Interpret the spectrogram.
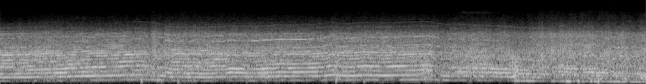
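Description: Rally car engine under hard acceleration, heard from inside the cabin: its note climbs steadily, then drops in steps after about four seconds as the car shifts up. A few short knocks come through, with tyre noise on the dirt.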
